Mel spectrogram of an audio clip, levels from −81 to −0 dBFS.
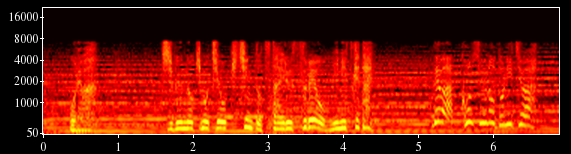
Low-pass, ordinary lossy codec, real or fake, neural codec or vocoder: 7.2 kHz; none; real; none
